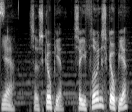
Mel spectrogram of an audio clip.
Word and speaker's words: Skopje: Skopje. – That's how they would pronounce it over there. So I've heard it pronounced in different ways, however we want to Americanize it. But I've heard them say Skopje.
